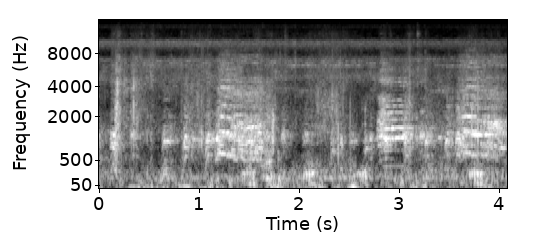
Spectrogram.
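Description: Pet chickens and a rooster in a noisy commotion, with loud overlapping clucks, squawks and agitated calls filling the whole stretch up close, no talking.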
